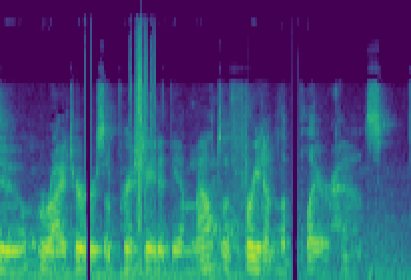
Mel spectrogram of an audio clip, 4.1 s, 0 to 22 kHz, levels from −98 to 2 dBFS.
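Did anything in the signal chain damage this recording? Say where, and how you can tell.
Yes. Separately encoded segments were joined without trimming encoder delay and padding. Silences open in continuous speech at 0.85 to 0.91 s (54 ms) and 2.91 to 2.97 s (67 ms), just after "amount of freedom the", spaced 2.0 s apart, with smeared edges.

In the analogue wiring, a worn cable or connector likely shifted its contact resistance. From 1.30 to 1.56 s, just before "the amount of freedom", dense, uneven scratching bursts ride over the speech at about 5 dB below the signal.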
